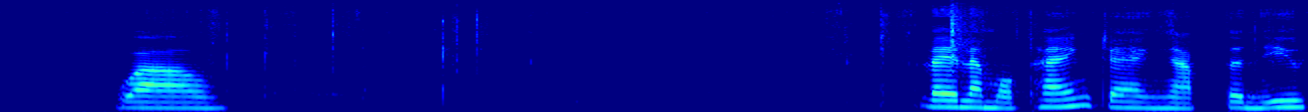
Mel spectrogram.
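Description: A card slides softly onto a fabric surface.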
